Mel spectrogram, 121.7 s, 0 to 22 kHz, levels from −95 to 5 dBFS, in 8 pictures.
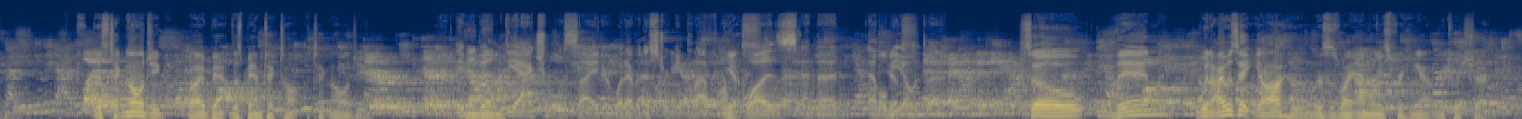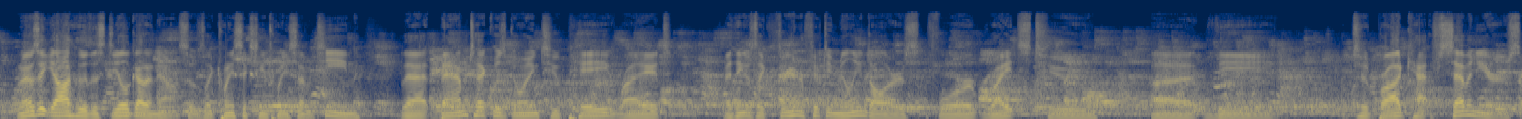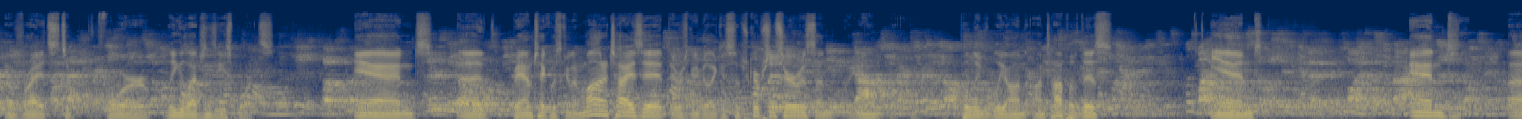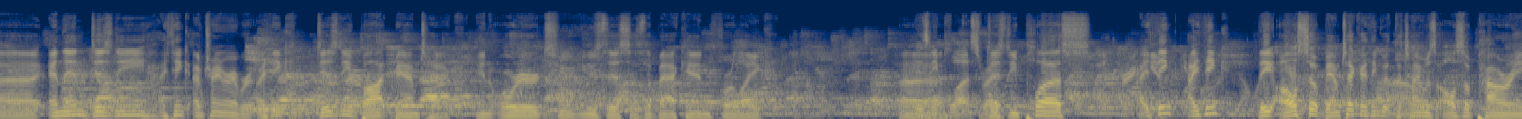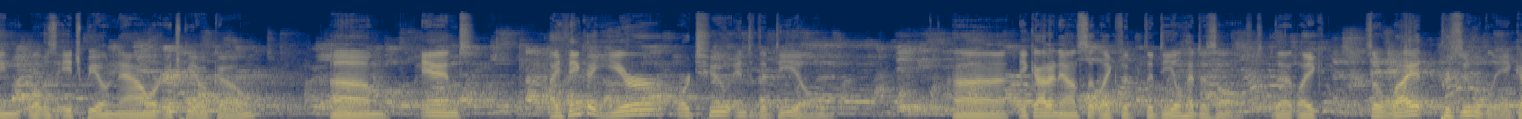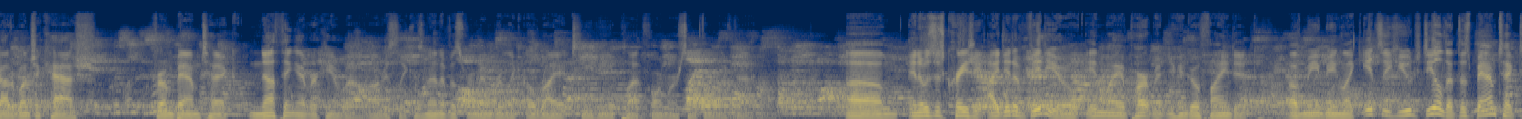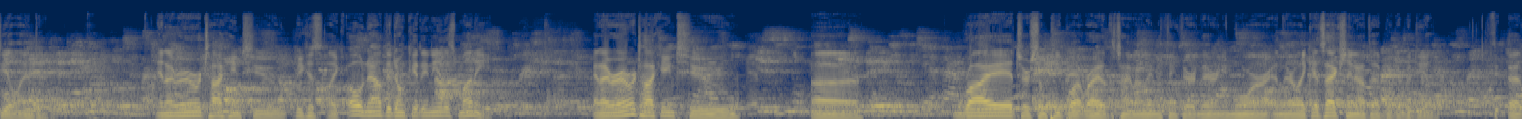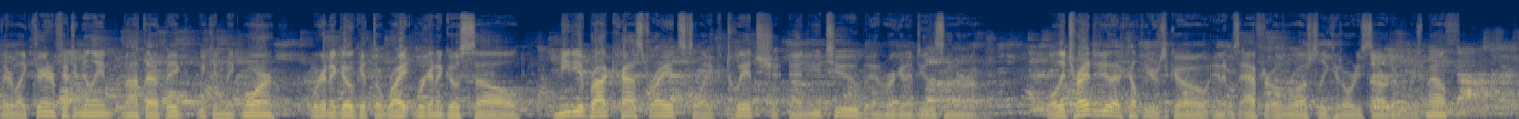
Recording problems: background chatter; loud; throughout; 4 voices, 5 dB below the speech

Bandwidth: 13.5 kHz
